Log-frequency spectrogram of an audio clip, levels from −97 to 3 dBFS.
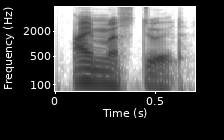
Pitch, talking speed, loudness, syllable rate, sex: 100 Hz, 340 wpm, -23 LUFS, 7.7 syllables/s, male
